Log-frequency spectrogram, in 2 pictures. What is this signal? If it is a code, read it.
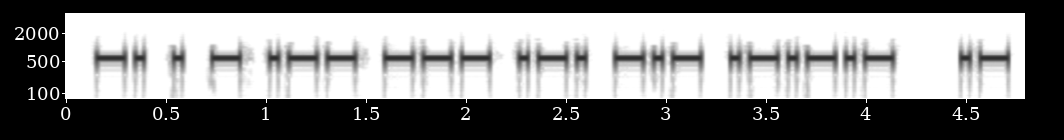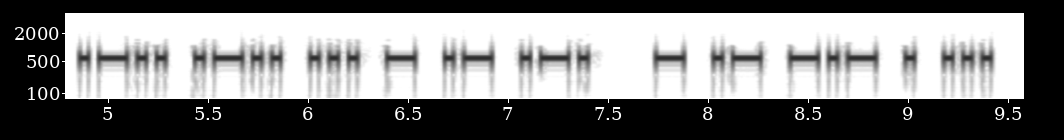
Morse code, heard as a keyed tone, about 25 wpm, 600 Hz. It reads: NETWORK. ALLSTAR TAKES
